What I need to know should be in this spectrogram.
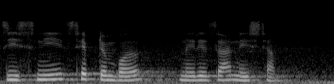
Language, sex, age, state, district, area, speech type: Bodo, female, 18-30, Assam, Baksa, rural, spontaneous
